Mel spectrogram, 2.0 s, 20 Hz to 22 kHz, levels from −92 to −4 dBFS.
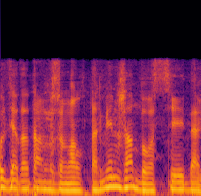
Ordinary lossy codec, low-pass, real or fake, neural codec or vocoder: none; 7.2 kHz; fake; codec, 16 kHz in and 24 kHz out, 1.1 kbps, FireRedTTS-2 codec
